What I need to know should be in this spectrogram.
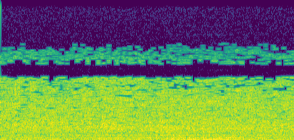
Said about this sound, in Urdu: جو باہر کے جانے والے ہیں وہ جلدی جانے سے ویسے رہے، بارش شروع ہو گئی ہے اس لیے وہ اطمینان سے بیٹھے.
